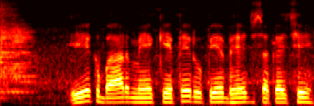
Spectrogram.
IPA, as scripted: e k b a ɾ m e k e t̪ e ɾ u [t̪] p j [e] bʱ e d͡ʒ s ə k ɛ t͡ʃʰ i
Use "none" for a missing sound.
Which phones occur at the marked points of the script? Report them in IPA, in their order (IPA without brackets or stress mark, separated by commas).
none, e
